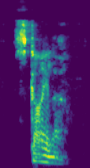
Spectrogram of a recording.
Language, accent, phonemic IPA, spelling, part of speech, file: English, Southern England, /ˈskaɪ.lə/, Schuyler, proper noun, LL-Q1860 (eng)-Schuyler.wav
- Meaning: 1. An American surname from Dutch [in turn originating as an occupation] 2. A unisex given name transferred from the surname [in turn from Dutch], of 19th century and later usage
